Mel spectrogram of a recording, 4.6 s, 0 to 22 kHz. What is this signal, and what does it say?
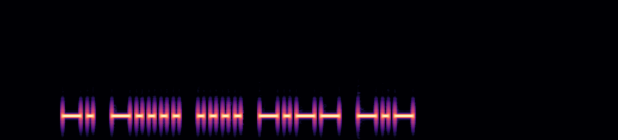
Morse code, heard as a keyed tone, about 29 wpm, 700 Hz. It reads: N6HYK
